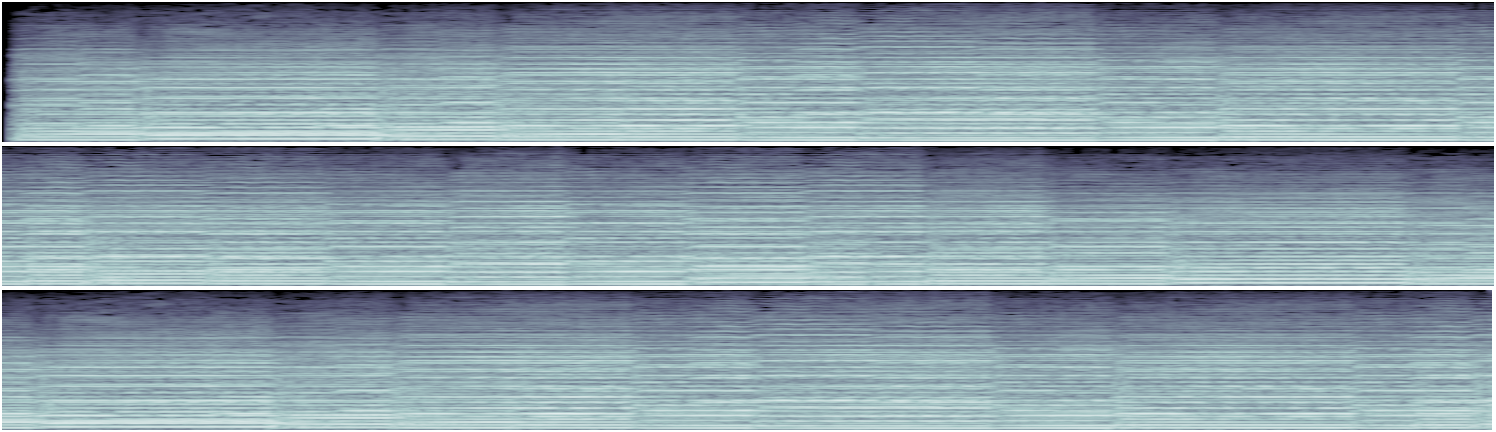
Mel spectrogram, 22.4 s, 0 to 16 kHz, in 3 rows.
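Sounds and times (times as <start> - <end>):
string ensemble playing a carol: 0.0 - 22.3.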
